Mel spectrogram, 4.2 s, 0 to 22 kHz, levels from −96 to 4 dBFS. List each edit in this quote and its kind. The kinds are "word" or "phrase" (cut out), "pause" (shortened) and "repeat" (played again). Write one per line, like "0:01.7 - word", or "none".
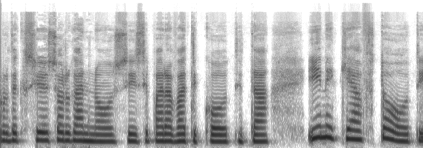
none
